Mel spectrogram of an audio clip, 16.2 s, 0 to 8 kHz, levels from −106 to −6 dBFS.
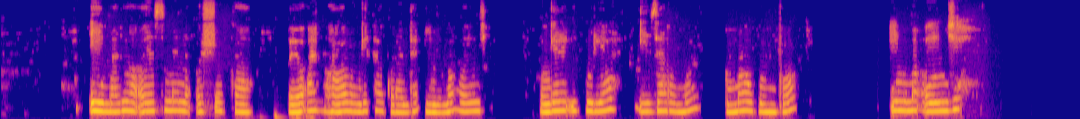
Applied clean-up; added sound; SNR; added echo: none; none; none; none.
